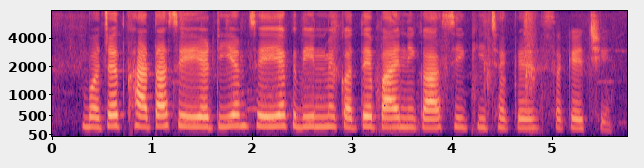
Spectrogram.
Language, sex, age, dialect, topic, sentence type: Maithili, male, 25-30, Bajjika, banking, question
